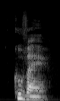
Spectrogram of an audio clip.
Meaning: plural of couvert
- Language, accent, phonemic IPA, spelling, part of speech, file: French, Canada, /ku.vɛʁ/, couverts, noun, LL-Q150 (fra)-couverts.wav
